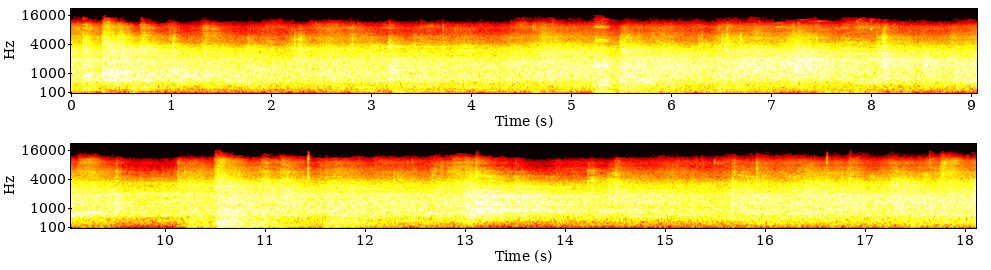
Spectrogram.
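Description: Skates scrape and hiss across ice in a large echoing rink.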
